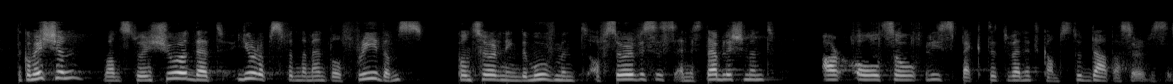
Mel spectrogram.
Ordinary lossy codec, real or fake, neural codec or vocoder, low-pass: none; real; none; none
